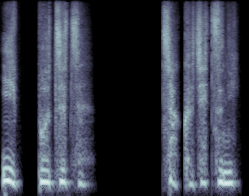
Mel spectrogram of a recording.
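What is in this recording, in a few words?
Voice Japanese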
